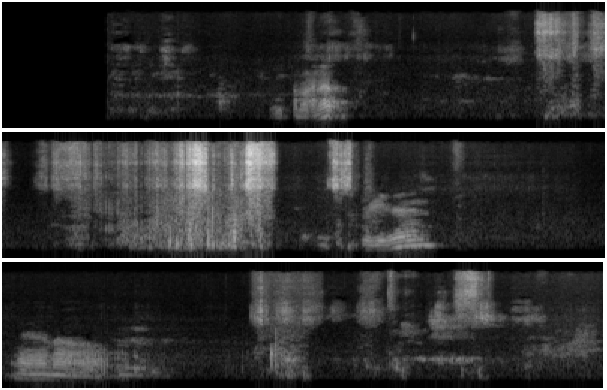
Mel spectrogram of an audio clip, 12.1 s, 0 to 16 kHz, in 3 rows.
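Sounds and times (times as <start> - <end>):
towel rustling and rubbing: 3.4 - 6.4.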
